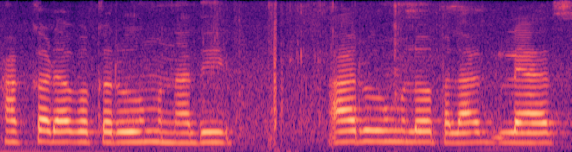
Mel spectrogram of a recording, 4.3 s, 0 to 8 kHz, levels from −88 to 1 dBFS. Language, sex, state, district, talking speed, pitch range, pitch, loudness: Telugu, female, Andhra Pradesh, Annamaya, 125 wpm, 195-210 Hz, 205 Hz, -16 LUFS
